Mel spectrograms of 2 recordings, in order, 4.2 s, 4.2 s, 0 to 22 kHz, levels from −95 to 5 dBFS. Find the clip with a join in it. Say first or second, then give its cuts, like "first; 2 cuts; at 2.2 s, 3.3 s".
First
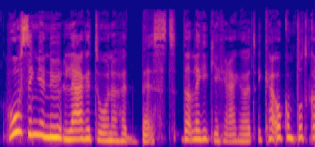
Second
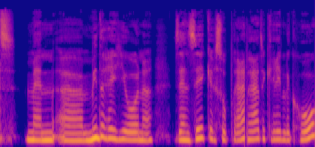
second; 1 cut; at 3.3 s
